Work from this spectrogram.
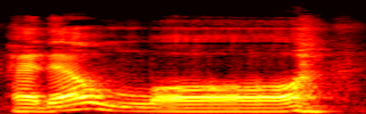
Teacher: lam yang kedua tu lam tebal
